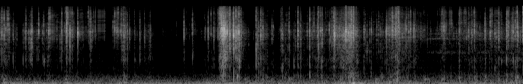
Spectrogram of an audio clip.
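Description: Foil Pokémon Crown Zenith booster pack wrapper crinkling and tearing as it is opened and the cards are pulled out, in irregular crackly rustles with the loudest rip about two seconds in.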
